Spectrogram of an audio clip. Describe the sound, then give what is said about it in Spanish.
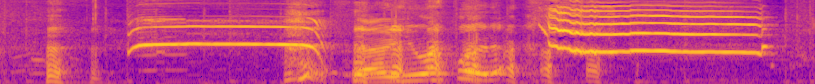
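A person demonstrates a closed-throat vocal screech: two long, thin, high-pitched strained screeches, squeezed through a tightened throat, with shorter wobbly voiced squeals and laughter-like sounds between them, fairly loud. “Yo, por ejemplo, hago un chillido, que no lo voy a hacer ahora.”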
